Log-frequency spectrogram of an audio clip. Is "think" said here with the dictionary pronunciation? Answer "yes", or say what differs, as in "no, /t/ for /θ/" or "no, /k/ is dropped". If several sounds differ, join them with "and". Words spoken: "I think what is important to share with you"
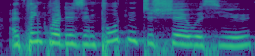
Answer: yes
